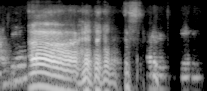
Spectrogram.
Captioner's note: laughs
